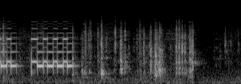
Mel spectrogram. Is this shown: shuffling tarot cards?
no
